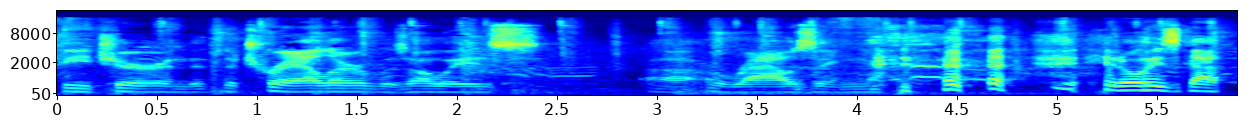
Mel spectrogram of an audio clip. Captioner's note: laughs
